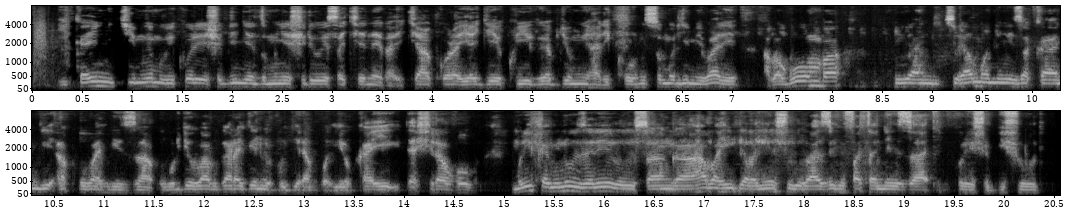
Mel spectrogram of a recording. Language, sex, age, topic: Kinyarwanda, male, 18-24, education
